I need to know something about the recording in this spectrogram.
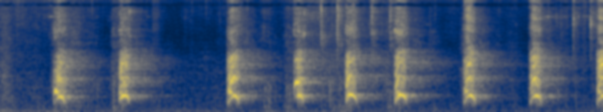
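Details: Dogs at play in icy Chicago snow, German Shepherds chasing one another with a Rhodesian Ridgeback nearby; around nine sharp barks at an uneven pace, some doubled, separated by brief silences.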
